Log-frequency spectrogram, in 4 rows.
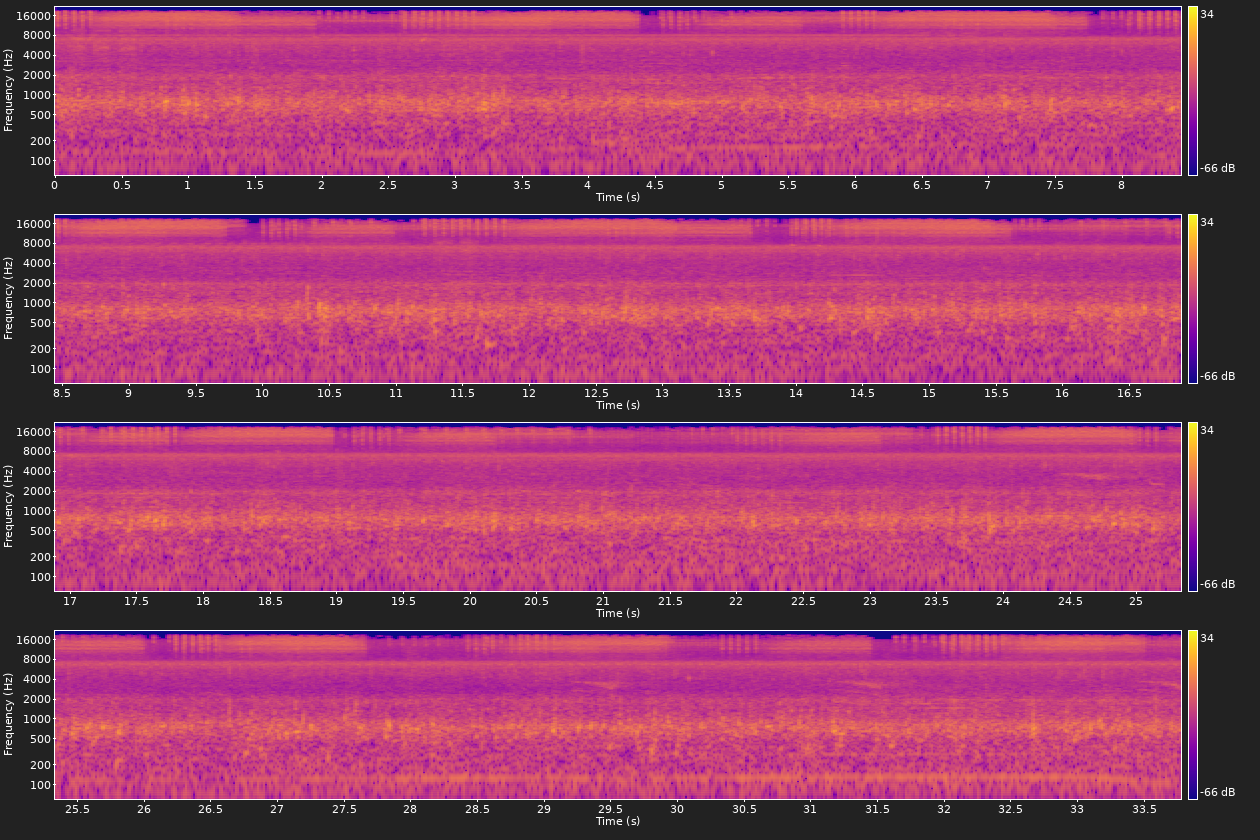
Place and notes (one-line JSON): {"title": "Sewell Mill Creek, Marietta, GA, USA - Sewell Mill Creek", "date": "2020-09-30 16:16:00", "description": "Right near the water of Sewell Mill Creek. Water flows over a fallen log to the right of the recorder and insects can be heard from each side. If you listen closely, you can hear a faint mechanical sawing sound to the left of the mic throughout parts of the recording. Some people can also be heard off to the left.\nThis recording was made with the unidirectional microphones of the Tascam DR-100mkiii. Some EQ was done in post to reduce rumble.", "latitude": "33.97", "longitude": "-84.46", "altitude": "291", "timezone": "America/New_York"}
